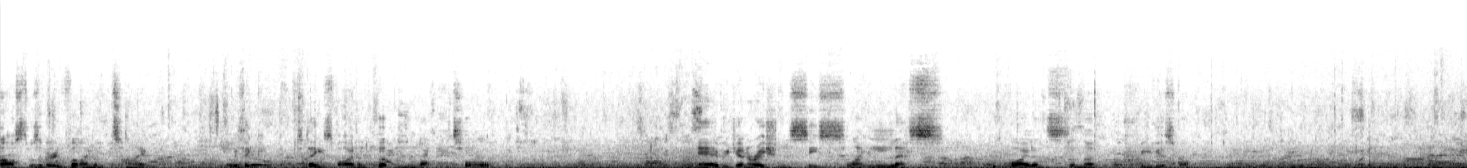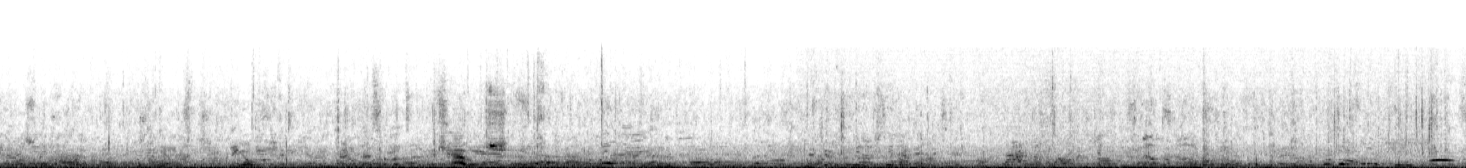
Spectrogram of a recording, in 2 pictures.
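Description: An older man talks calmly and close to a microphone.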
